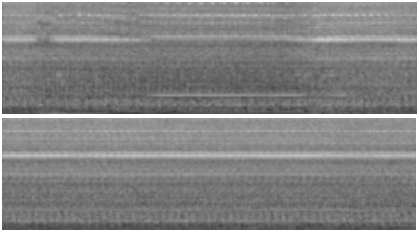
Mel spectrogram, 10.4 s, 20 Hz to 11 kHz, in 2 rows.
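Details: BMW N53 engine: busy metallic rattle over steady idle, fairly fast and uneven, riding on top of the engine noise; engine rattle at idle, source not pinned down.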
